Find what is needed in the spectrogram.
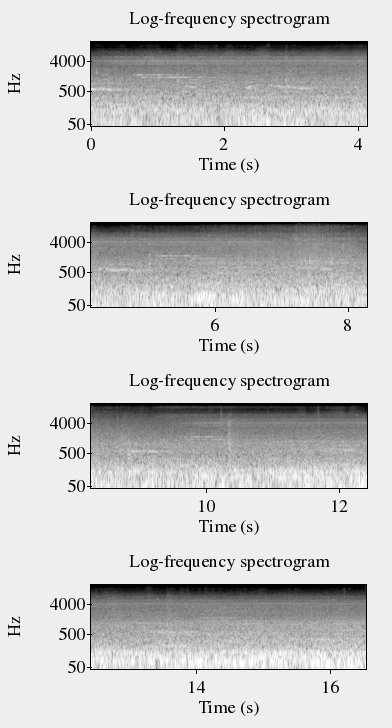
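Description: Street ambience of a quiet city side street: a steady low rumble of distant traffic, with a vehicle going past about halfway through.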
